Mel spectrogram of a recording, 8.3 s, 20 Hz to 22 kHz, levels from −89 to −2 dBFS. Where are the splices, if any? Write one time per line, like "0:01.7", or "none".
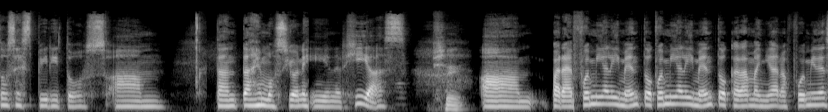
0:02.1
0:03.1
0:05.7
0:06.6

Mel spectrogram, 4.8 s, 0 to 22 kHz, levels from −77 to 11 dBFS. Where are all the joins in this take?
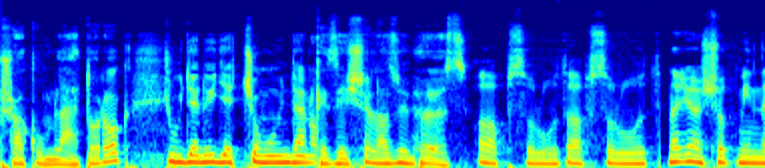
0:01.0
0:01.9
0:02.6

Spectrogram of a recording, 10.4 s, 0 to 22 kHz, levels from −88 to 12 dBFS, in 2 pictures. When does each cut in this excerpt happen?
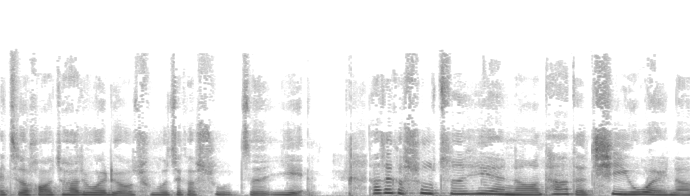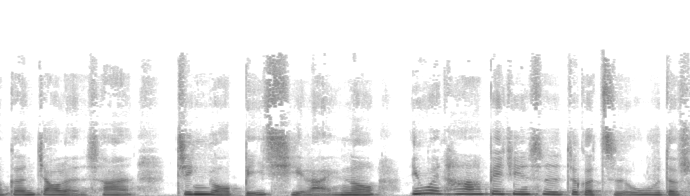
0:02.7

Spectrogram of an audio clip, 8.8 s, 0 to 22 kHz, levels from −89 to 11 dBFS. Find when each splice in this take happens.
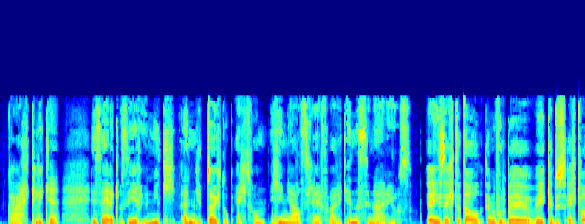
0:01.8
0:07.3

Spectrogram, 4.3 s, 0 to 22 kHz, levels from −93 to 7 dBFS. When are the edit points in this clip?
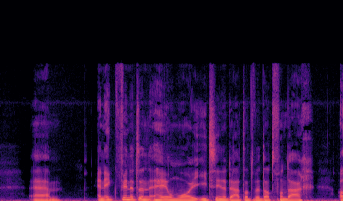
0:01.1

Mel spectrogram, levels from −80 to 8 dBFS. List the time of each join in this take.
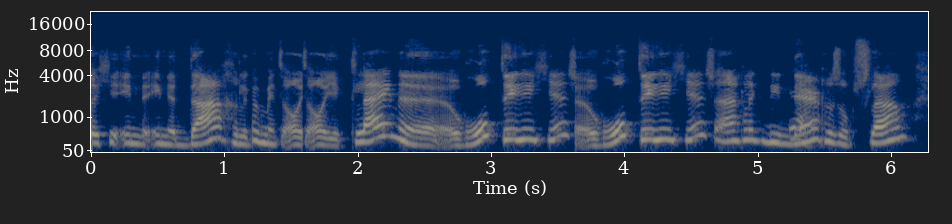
0:01.2
0:01.6
0:03.6

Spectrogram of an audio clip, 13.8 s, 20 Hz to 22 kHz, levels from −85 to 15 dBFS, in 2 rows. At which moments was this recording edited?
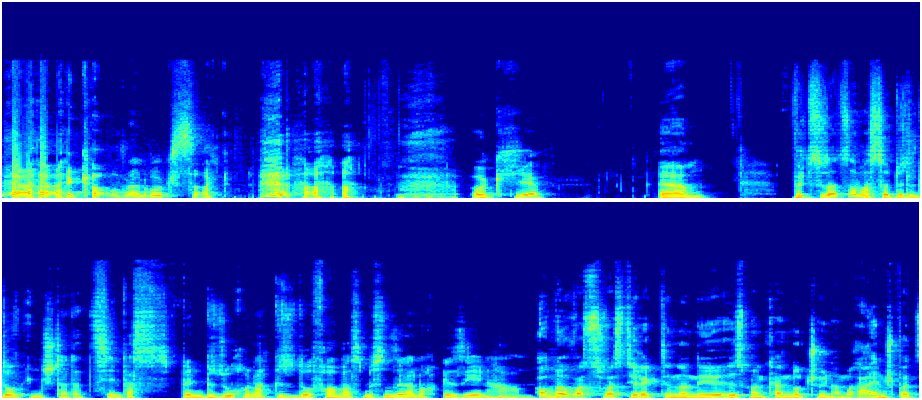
none

